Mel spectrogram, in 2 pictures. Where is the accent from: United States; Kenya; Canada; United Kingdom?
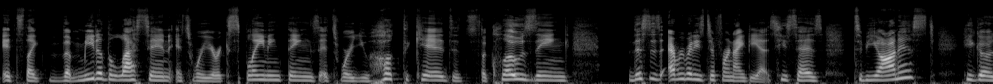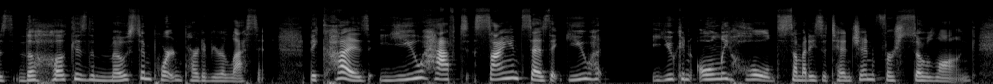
United States; the South; I'm from the South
